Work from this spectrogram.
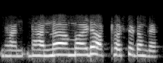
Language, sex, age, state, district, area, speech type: Odia, female, 18-30, Odisha, Kendujhar, urban, conversation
